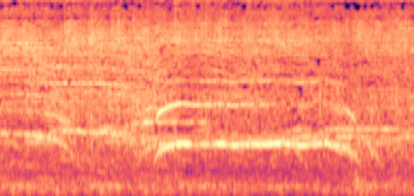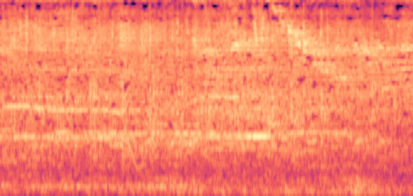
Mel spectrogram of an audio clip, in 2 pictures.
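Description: Gym crowd cheering and shouting over routine music, with long, high-pitched screams that rise and fall, loudest from about one and a half to three and a half seconds in.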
